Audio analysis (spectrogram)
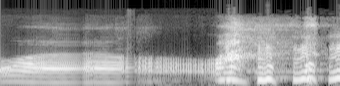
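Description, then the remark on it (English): A dog gives a drawn-out, high whine that wavers briefly before a person starts talking, the whimper fairly loud at first. “Do you hear my dog in the background?”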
